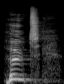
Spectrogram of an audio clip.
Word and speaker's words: Haute: All you need to do is Google Tom Atkinson at Hoot route. It's spelled H-A-U-T-E. So if you're from Cove, Scotland, maybe sounds different, but it's the Hoot route Alps and you can donate.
